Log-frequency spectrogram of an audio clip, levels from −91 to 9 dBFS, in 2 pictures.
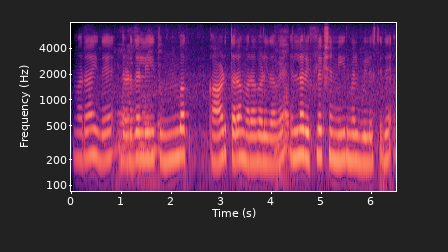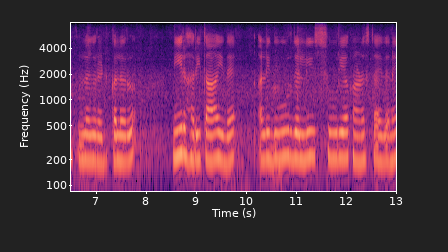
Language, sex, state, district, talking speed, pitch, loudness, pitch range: Kannada, female, Karnataka, Shimoga, 110 wpm, 205 Hz, -17 LUFS, 195-215 Hz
